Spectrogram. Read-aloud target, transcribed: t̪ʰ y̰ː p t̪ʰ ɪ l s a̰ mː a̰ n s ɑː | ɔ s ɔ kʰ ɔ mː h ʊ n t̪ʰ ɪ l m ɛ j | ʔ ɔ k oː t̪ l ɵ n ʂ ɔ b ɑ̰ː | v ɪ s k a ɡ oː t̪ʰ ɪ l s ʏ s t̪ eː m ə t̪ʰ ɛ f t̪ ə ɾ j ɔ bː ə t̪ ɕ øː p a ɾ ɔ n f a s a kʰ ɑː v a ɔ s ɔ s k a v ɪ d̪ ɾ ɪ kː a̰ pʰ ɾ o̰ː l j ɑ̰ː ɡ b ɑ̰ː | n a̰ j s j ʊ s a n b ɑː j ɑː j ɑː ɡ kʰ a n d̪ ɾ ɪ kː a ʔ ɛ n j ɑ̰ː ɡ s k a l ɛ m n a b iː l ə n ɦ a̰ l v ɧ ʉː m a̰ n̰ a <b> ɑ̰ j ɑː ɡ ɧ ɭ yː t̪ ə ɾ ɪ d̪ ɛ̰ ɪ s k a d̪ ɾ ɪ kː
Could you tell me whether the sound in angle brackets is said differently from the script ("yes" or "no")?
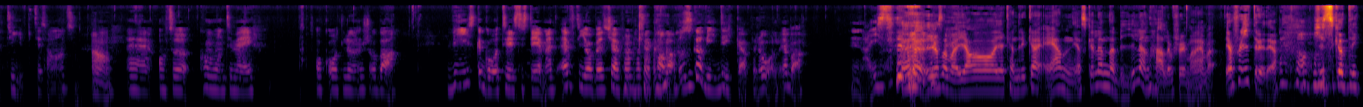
no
